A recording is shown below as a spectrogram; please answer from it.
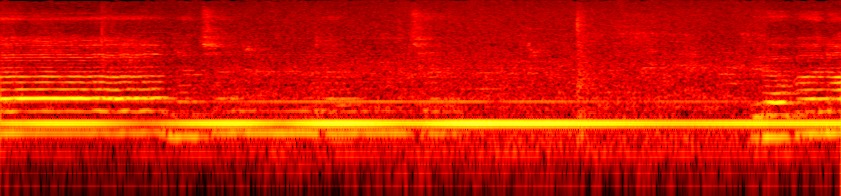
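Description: Harmonium sounding a steady drone with a woman's voice holding long notes over it, the lower notes shifting a few times. The sound is a continuous, unbroken wash of held tones, used for a meditative sound bath.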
